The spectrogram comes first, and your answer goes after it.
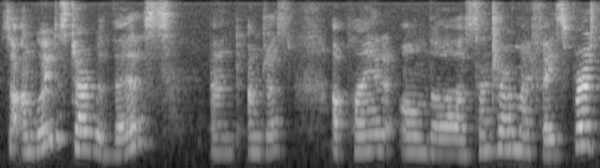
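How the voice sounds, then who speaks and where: A woman with a high pitch and ordinary pitch variation talks amid audible room echo. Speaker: beauty youtuber. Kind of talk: makeup tutorial. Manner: animated.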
